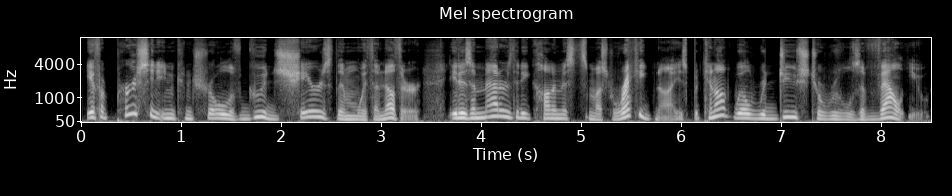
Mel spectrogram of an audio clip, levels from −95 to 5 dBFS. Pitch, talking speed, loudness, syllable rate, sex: 165 Hz, 190 wpm, -21 LUFS, 5.3 syllables/s, male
